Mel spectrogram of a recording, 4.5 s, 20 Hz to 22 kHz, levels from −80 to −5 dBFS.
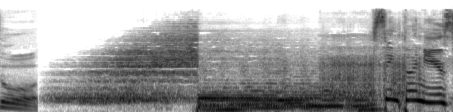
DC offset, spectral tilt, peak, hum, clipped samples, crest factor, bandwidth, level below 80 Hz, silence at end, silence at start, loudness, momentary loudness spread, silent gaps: under 0.1%; -4.5 dB/octave; 0 dBFS; none; under 0.1%; 12 dB; 16.5 kHz; -30 dBFS; 0 s; 0 s; -11 LUFS; 13 LU; none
